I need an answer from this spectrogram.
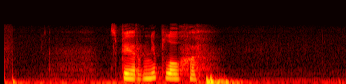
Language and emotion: Russian, sad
